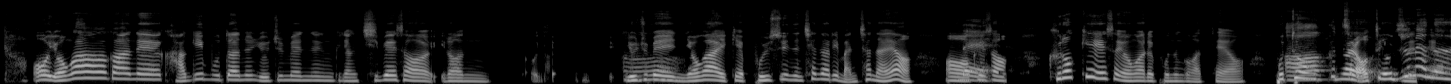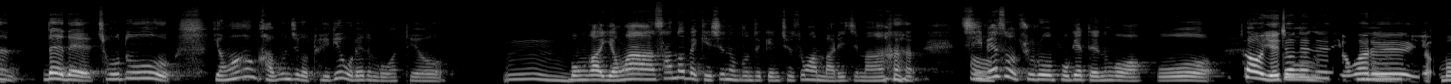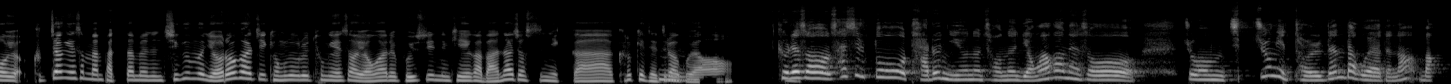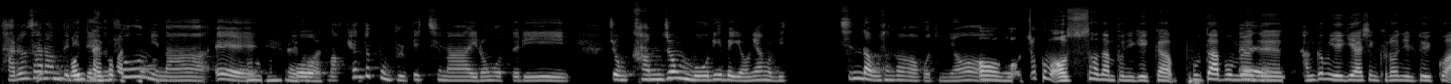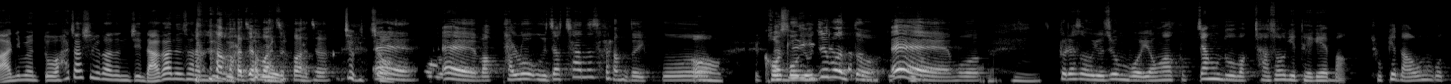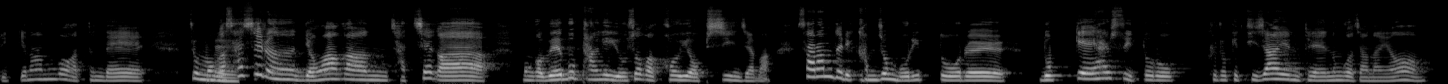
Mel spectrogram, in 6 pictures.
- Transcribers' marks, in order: tapping; other background noise; teeth sucking; laugh; laugh; laughing while speaking: "맞아, 맞아, 맞아"; laughing while speaking: "사람도"; unintelligible speech
- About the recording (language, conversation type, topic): Korean, unstructured, 주말에는 영화관에서 영화를 보는 것과 집에서 영화를 보는 것 중 어느 쪽을 더 선호하시나요?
